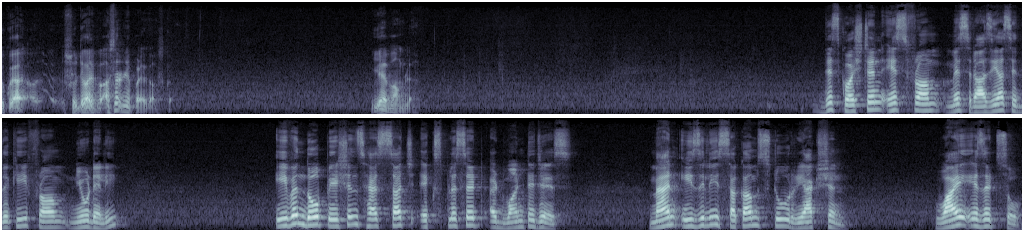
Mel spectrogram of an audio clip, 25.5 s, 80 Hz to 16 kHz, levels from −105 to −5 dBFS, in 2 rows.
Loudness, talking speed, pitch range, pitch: -31 LUFS, 80 wpm, 155-200 Hz, 180 Hz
